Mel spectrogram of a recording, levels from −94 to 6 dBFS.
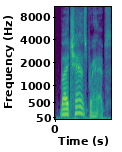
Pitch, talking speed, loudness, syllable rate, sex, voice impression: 140 Hz, 175 wpm, -17 LUFS, 5.9 syllables/s, male, masculine, middle-aged, weak, soft, muffled, slightly halting, slightly raspy, sincere, calm, mature, wild, slightly modest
